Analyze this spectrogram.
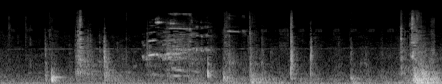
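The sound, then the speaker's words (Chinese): A door sliding shut with a sharp high squeal partway through, set among a few dull knocks and clunks, fairly loud with no voices. “门咋关上了呢？”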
